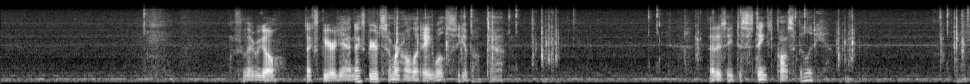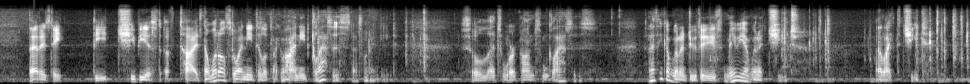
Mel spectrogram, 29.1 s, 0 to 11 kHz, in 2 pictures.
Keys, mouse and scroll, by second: 6.4 Tab, 7.0 click, 7.6 shift+click, 8.1 g, 8.2 z, 9.7 click, 10.3 scroll up 1, 11.9 click, 12.5 g, 12.6 z, 14.2 click, 14.5 Tab, 14.6-15.1 scroll down 1, 15.1 middle click, 15.4 middle click, 17.1 middle click, 19.2 KP_1, 20.8 shift+a, 23.7 a, 23.7 click, 25.2 KP_3, 26.8-29.1 typing.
